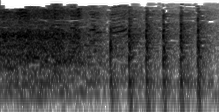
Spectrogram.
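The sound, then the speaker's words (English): Knocking on a door by a salesman in a comedy sketch: six brisk, evenly spaced raps follow a swell of laughter. “Well, what are you knocking again for?”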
